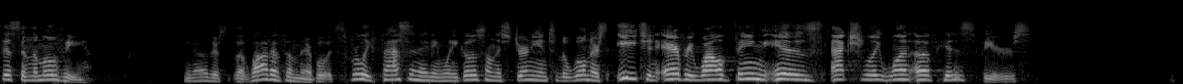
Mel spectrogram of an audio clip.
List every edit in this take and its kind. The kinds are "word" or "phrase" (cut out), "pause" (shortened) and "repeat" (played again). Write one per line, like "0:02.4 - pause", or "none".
none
